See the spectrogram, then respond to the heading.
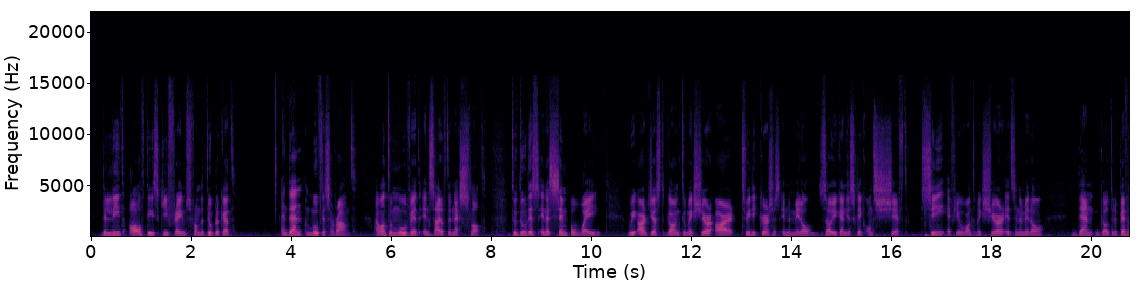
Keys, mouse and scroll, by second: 0.5 x, 5.3 middle click, 5.5 middle click, 5.6 scroll down 1, 6.7 g, 8.2 shift+middle click, 8.5 middle click, 16.6 shift+c, 17.2-17.7 scroll up 4, 17.8 shift+middle click, 19.5 click.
